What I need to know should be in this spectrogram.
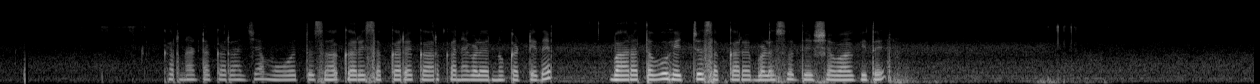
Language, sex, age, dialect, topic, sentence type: Kannada, female, 25-30, Mysore Kannada, agriculture, statement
